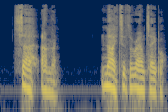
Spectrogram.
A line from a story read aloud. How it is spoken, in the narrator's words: gasped Arthur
